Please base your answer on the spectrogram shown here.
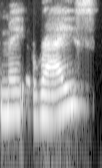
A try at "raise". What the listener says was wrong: Well, but you pronounce it raise. Yeah, you don't pronounce it rice. You pronounce raise. Rice is the first one.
